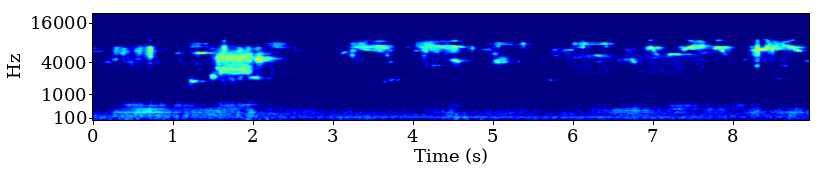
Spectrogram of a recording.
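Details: At an Upper Mississippi River Refuge nest in early April, two adult male eagles eat leftover food after the eaglets are fed: a loud shrill chittering burst, followed by thinner high squeaks and chirps.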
